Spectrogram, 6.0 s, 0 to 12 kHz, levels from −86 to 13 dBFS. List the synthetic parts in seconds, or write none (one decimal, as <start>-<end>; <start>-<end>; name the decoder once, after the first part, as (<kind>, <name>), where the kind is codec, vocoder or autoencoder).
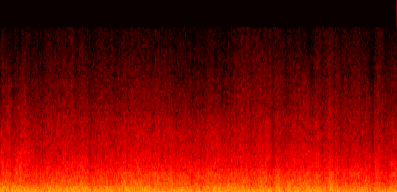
0.0-0.4 (codec, HILCodec); 4.0-4.8; 5.5-6.0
